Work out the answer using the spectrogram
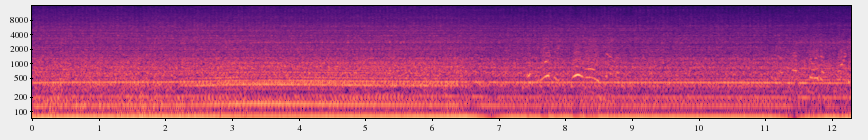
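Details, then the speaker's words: Freshly rebuilt 1931 Ford Model A four-cylinder loaded on water-brake dyno, making about 120 lb-ft torque and not rising further; steady even low rumble, no knocks, misses or squeals; normal running. "By letting more water into it, it works it harder. Okay, we're putting out about 120 pounds of torque, and it won't rise above that."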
